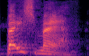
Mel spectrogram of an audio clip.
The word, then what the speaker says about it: Basemath: Then he married Basemath. And I can spell that because it's Base, B-A-S-E, and Math, M-A-T-H.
